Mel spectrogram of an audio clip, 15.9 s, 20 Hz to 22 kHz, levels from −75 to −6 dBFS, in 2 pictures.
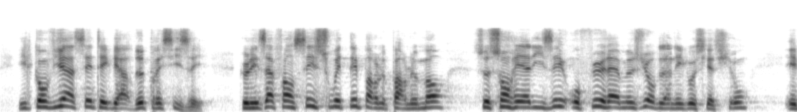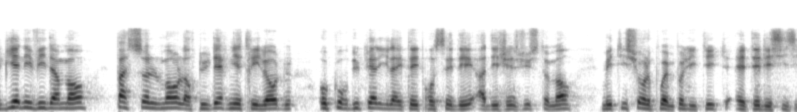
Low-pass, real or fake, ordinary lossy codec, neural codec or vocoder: none; fake; none; codec, 16 kHz, 0.8 kbps, ZipCodec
